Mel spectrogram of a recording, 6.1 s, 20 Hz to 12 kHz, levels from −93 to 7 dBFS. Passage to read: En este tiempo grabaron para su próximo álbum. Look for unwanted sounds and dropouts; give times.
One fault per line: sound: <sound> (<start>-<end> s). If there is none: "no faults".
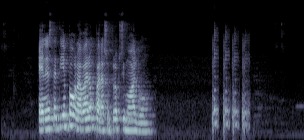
sound: laugh (4.2-5.0 s)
